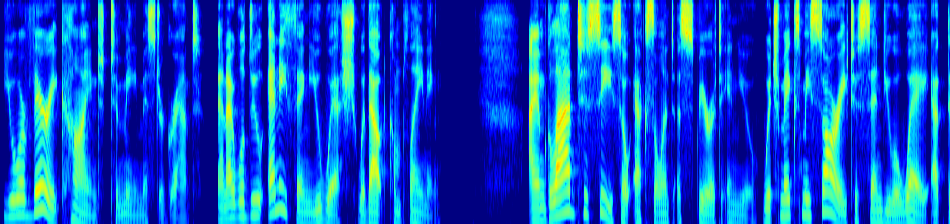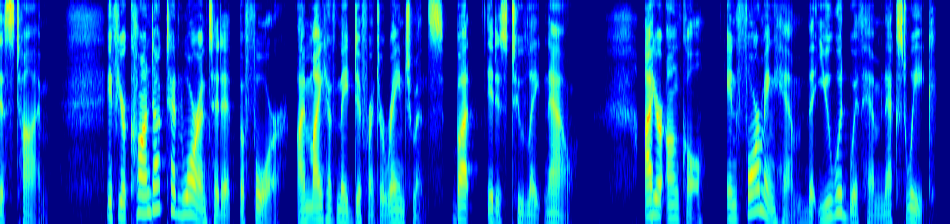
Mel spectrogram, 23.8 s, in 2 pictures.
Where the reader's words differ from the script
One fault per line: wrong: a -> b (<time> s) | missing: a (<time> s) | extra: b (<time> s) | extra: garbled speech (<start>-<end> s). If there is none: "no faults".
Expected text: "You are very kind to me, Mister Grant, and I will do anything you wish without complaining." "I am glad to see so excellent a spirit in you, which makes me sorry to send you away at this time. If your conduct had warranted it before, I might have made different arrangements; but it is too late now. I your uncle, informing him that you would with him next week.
no faults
